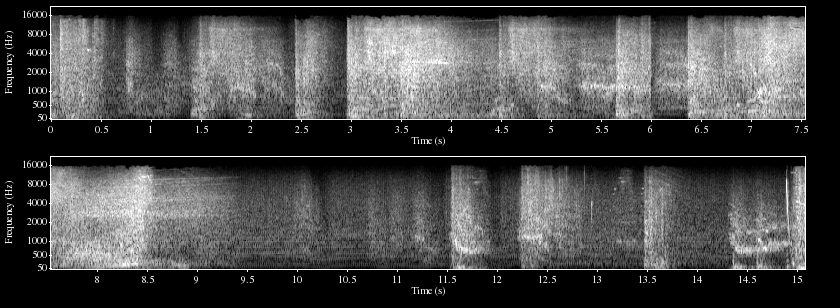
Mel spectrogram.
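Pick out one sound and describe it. A racing car engine roars at high speed.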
